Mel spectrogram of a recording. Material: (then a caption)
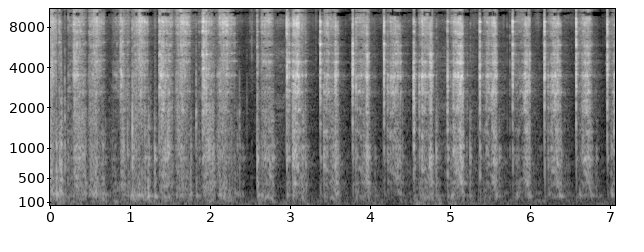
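Keratin. A large steel rasp files the front of a solid keratin horse hoof wall resting on a metal stand, working the surface with long repeated strokes. Each stroke gives a bright, dry, scraping rasp with little low end, arriving in quick, uneven bursts with short gaps between them.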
